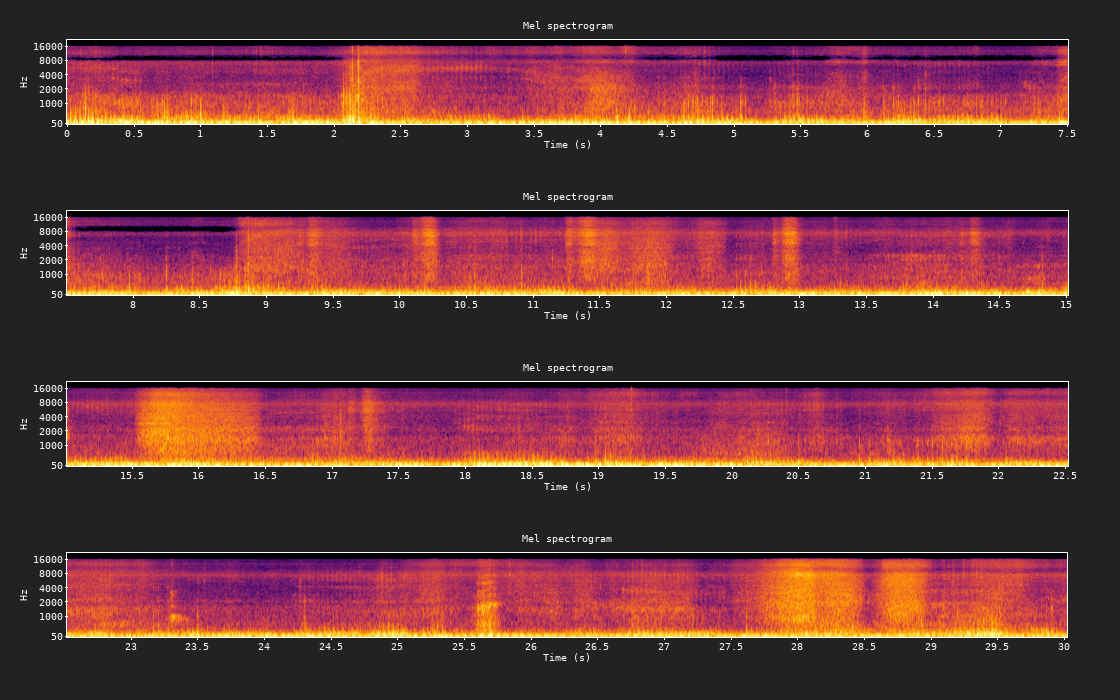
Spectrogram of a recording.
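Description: Domestic cat purring steadily as it is stroked: a continuous low rumble, with a few short rustles of handling.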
